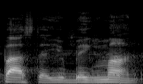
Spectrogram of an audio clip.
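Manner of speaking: low, slow, soft Jamaican cook; lightly voiced Jamaican man. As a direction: drop into the cook's voice.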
